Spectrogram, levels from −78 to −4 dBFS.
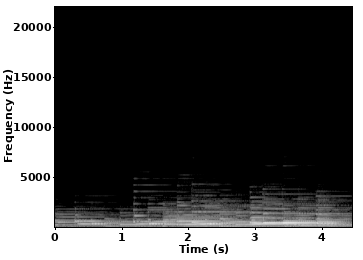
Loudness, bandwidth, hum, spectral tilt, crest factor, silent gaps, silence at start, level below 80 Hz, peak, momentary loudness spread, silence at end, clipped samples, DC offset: -23 LUFS; 4.6 kHz; none; -10 dB/octave; 14 dB; none; 0 s; -48 dBFS; -8 dBFS; 13 LU; 0 s; under 0.1%; under 0.1%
